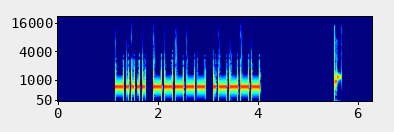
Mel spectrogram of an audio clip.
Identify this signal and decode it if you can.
Morse code, heard as a keyed tone, about 22 wpm, 700 Hz. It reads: 601
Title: Numbers - 3-Digit 22wpm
